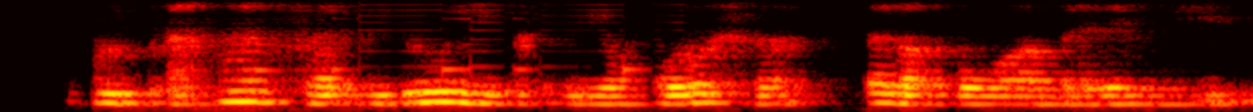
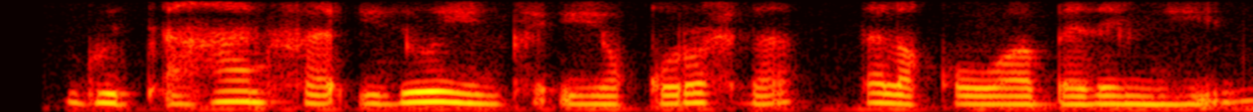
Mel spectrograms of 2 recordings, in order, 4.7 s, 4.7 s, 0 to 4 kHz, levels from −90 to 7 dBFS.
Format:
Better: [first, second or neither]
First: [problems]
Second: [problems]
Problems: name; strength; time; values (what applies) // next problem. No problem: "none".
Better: second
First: noise reduction (neural mask model DeepFilterNet 3)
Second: none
